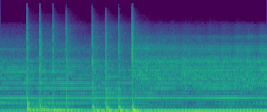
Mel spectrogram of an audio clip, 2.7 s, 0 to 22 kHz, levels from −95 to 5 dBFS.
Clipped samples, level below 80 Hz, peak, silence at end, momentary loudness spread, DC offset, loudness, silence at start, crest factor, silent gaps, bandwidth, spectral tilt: under 0.1%; -24 dBFS; -10 dBFS; 0 s; 3 LU; under 0.1%; -24 LUFS; 0 s; 14 dB; none; 13 kHz; -5 dB/octave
